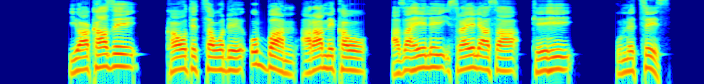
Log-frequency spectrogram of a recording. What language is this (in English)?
Gamo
